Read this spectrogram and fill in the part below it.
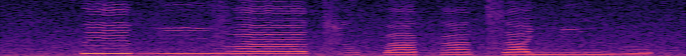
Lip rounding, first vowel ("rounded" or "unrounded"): unrounded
